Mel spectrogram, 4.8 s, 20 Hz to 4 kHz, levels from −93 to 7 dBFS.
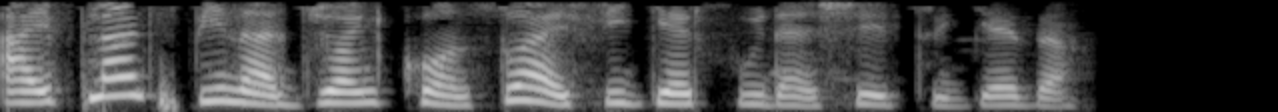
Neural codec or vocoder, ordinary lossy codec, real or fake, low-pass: none; MP3, 24 kbps; real; 3.6 kHz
